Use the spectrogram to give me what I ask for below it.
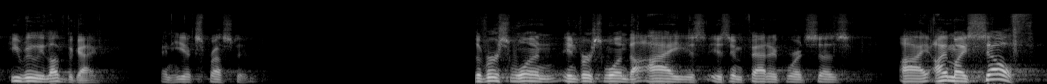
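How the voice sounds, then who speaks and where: A man's voice: medium pitch, darkish tone. A man preaching a sermon as pastor, earnest and encouraging, with small restarts as he talks. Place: church sanctuary. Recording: long hall reverb.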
